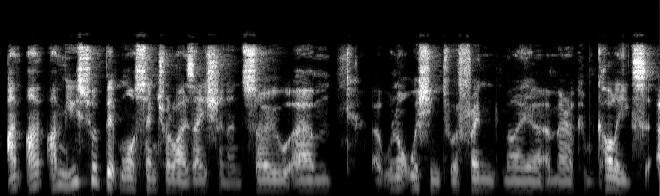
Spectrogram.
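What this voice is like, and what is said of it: English accent. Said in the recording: “you've heard my English accent.”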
